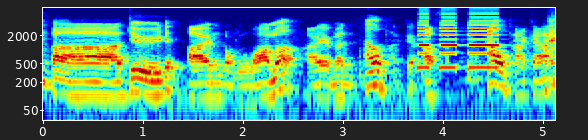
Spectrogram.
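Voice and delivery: low, offended alpaca voice; alpaca correcting. Retold or imitated. Alpaca correcting the storyteller about llamas, low and offended. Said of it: "And he's like".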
